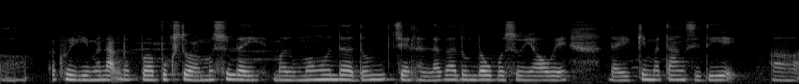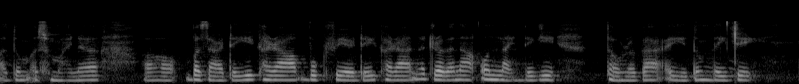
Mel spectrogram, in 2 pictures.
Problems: none marked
